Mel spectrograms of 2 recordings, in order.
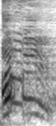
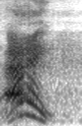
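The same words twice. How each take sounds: First: A desperate yell with the voice cracking. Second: A firm yell with a steady voice.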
